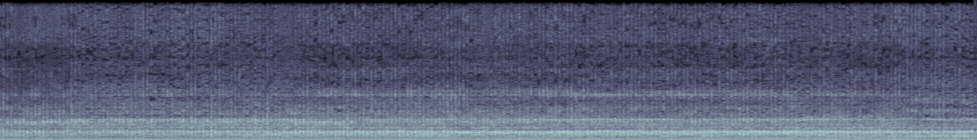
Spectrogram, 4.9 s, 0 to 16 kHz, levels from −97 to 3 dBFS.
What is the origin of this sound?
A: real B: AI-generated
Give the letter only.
B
